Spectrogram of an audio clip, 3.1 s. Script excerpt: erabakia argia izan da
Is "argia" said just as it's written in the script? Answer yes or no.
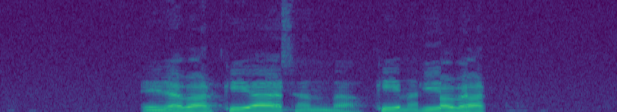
no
